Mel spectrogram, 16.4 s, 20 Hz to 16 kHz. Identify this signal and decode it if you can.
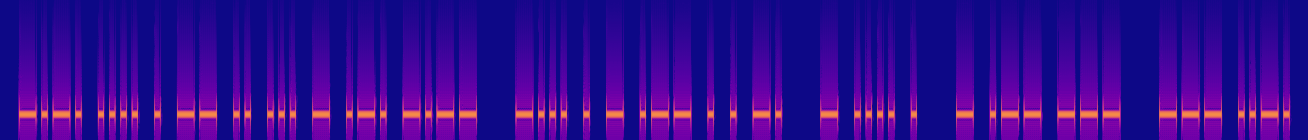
Morse code, heard as a keyed tone, about 17 wpm, 700 Hz. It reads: CHEMISTRY BETWEEN THE TWO OF
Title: Sentences from Top 1000 Words - Review Part 6 - 17wpm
